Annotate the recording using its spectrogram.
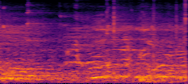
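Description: Futsal ball being kicked and dribbled on a hard court floor: several sharp taps of ball and shoes during a tussle for the ball, with voices calling over it.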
